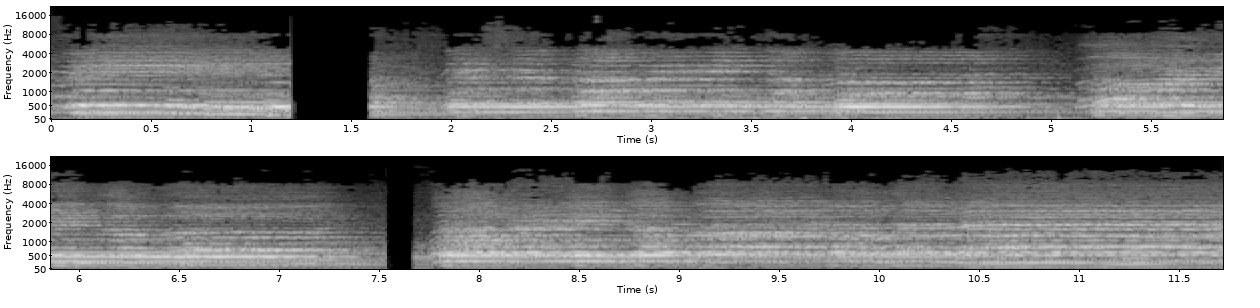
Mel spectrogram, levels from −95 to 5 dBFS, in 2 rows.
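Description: At 1.20 s the sound drops to silence for 0.39 s and resumes at 1.61 s about 0.4 s further on. At 7.53 s a 0.14 s gap ends at 7.69 s with a skip of roughly 0.1 s. Both are stream reconnects: the connection broke, playback stopped, and a fresh decoder rejoined the live stream later.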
